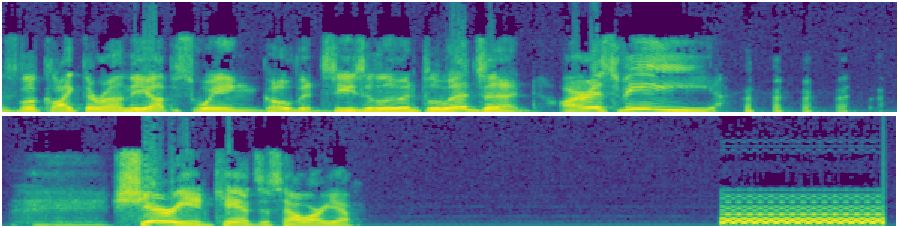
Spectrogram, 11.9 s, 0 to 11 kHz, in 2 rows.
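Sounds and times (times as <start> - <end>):
speech: 0.0 - 8.4
laughter: 4.7 - 6.5
telephone ringing with electronic trill: 10.8 - 11.9.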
